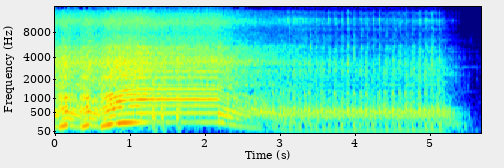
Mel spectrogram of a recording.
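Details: Stihl MS201TC chainsaw after performance work, idling 30 seconds to settle the idle fuel settings: revs surge unevenly, hold briefly, then sag and die out, stumbling as if starved for fuel; cause suspected, not confirmed.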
